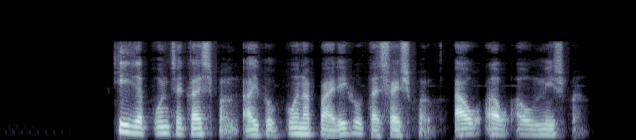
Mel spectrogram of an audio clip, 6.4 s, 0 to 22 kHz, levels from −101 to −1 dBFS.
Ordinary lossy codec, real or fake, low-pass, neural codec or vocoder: AAC, 48 kbps; fake; 7.2 kHz; codec, 16 kHz, 0.5 kbps, FunCodec, trained on LibriTTS, 25 frames a second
